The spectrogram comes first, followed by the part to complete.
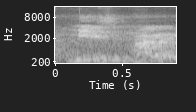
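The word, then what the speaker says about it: مزمار: Tapi kalau kebanyakan orang menerjemahkan mizmar itu seruling. Coba kita lihat. Bikasril mimi, bacanya dengan mengkasrohkan huruf mim, mizmar.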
